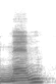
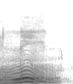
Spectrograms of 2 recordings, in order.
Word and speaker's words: Nene: In Northampton, they say Nen. In Peterborough, they say Neen.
